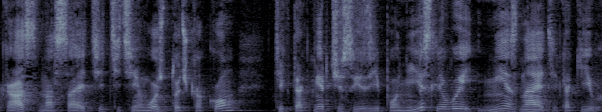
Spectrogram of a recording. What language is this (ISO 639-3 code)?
rus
